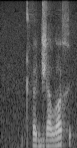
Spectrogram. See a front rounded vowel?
yes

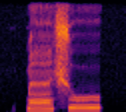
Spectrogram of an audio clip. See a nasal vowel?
yes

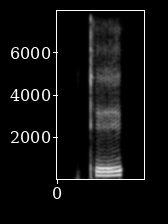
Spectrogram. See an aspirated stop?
yes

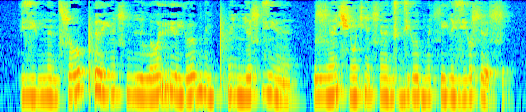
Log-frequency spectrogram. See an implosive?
no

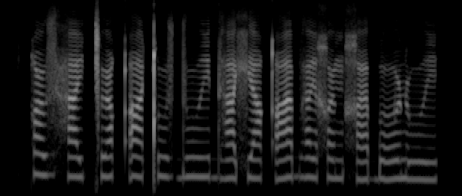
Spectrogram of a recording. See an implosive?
yes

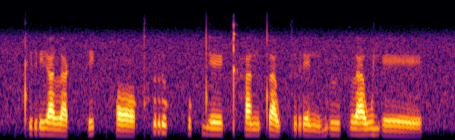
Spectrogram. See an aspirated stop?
yes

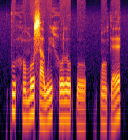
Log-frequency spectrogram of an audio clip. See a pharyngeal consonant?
no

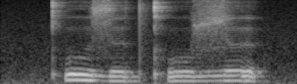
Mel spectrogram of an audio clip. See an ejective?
yes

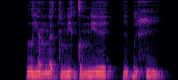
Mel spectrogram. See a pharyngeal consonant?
no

